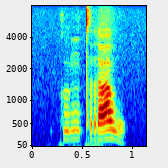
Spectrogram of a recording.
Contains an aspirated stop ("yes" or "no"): no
